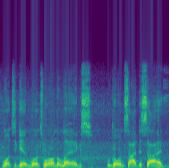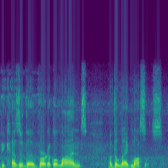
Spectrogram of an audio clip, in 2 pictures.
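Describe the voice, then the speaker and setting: A man with a stuffy, congested voice from a cold, calmly explaining a painting technique step by step with frequent restarts. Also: fairly low pitch, normal speed, slight background noise. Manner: calm, methodical, with frequent restarts. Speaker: custom figure painter teaching. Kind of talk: painting tutorial narration.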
